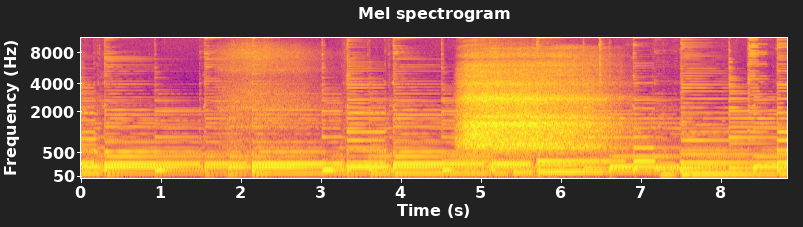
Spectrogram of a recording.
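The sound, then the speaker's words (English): A deep breath in and out over calm, sustained music: a soft, airy inhale, then a longer, fuller breathy exhale, with gentle tones underneath throughout. “Then she took another deep dragon breath, in and out.”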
